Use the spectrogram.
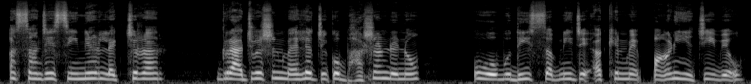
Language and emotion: Sindhi, sad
